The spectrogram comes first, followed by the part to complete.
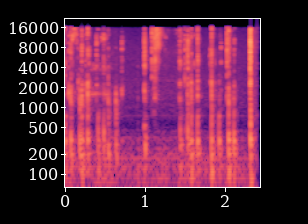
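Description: Typing on a computer keyboard: a quick run of keystrokes, about four a second, with a short pause partway through.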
